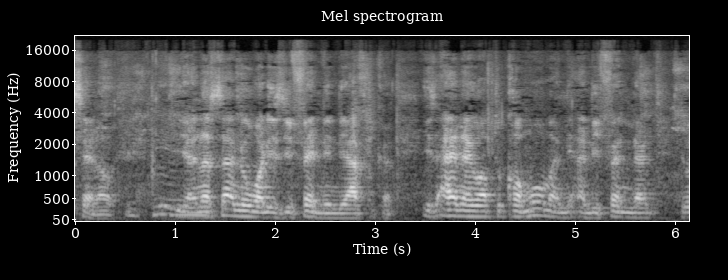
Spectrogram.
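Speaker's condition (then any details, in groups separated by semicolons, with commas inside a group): No condition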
